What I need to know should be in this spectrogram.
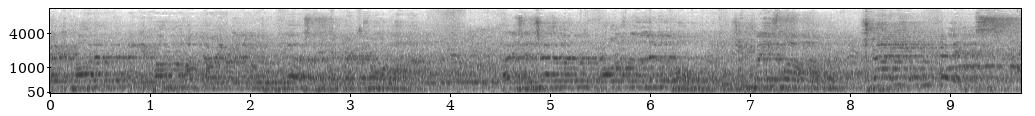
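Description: A man sings into a microphone, heard through loudspeakers.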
